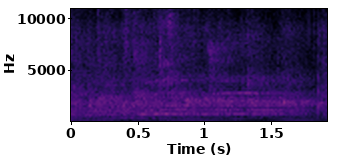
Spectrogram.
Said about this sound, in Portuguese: Agora, minha digníssima esposa, vocês podem dar um aplauso ao Senhor pela vida da minha patroa? Glória a Deus.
